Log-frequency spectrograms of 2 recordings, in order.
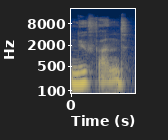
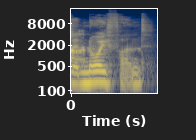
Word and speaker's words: Neufund: is it yeah it's annoy fund annoy you find annoys fun so yeah exactly so we like that we like the kind of German twist on the pronunciation mr.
